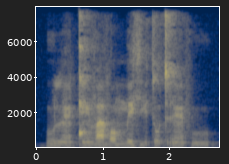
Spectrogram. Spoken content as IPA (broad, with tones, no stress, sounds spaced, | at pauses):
u˧ lː ɛ̃˩˧ ǃ ẽ˩˧ v a˧ v ɔ˥ mː e˥ zʲ e˩˧ t o˩˧ t r ɛ̃˥˧ f u˧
